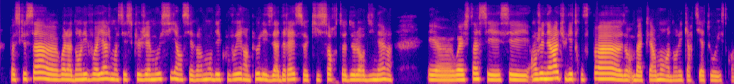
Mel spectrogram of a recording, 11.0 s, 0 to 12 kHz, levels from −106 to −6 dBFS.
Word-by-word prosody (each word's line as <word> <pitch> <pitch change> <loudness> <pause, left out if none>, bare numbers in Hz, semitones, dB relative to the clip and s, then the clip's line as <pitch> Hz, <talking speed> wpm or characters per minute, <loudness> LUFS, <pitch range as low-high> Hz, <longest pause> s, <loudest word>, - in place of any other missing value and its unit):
Parce 200 0 -4
que 220 - 0
ça, 215 -2 +2
heu, - - -1
voilà, 200 0 +1
dans 195 +2 0
les 205 - +3
voyages, 210 +3 +1
moi, 200 -2 0
c'est 200 0 -5
ce 200 - -16
que 200 - -2
j'aime 200 +1 +1
aussi, 220 +2 -1
hein, 200 - 0
c'est 195 -1 -4
vraiment 195 +3 -1
découvrir 200 +1 -1
un 190 - -2
peu 210 - -5
les 195 -4 0
adresses, 195 +3 -2
heu, 185 - 0
qui 185 +1 -8
sortent 195 +3 -7
de 190 0 0
l'ordinaire. 190 +1 +1 0.6
Et 190 -1 +2
heu, 185 0 0
ouais, 195 +1 +4
ça, 215 +3 +1
c'est 200 -3 +1
c'est 185 -1 +1
en 205 - +2
général, 225 +3 +6
tu 220 -2 -5
les 210 - +3
trouves 200 -1 -10
pas, 220 -3 +4
heu, - - +1
dans 180 -1 -3
bah, 175 -1 0
clairement 180 0 -2
dans 165 - -6
les 175 0 -5
quartiers 175 +1 -7
à - - -4
touristes, 170 -1 -7
quoi. 150 - -19
195 Hz, 265 wpm, -24 LUFS, 185-210 Hz, 0.6 s, général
